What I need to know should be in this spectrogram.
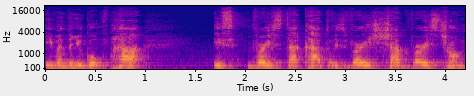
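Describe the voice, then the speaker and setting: A man with a fairly high pitch and a Spanish accent. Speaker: dance teacher. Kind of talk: tutorial.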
